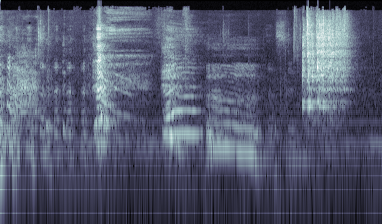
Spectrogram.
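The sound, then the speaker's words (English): Dice clattering as they are rolled for an attack in a tabletop game, a brief rattling burst near the end, preceded by chuckling and laughter. “Oh, that's very satisfying. It's just rolling the dice.”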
